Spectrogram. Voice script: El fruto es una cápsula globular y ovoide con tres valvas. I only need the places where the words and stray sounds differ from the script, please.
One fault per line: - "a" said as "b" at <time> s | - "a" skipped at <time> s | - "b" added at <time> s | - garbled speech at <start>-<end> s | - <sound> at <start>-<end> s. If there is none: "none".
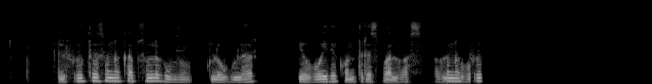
- garbled speech at 4.3-4.8 s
